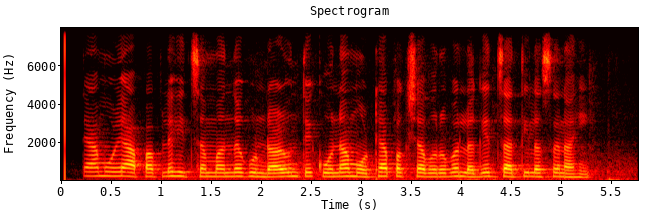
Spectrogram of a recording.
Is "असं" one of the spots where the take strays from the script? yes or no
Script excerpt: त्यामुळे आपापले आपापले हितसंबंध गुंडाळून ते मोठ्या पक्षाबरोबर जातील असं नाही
no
